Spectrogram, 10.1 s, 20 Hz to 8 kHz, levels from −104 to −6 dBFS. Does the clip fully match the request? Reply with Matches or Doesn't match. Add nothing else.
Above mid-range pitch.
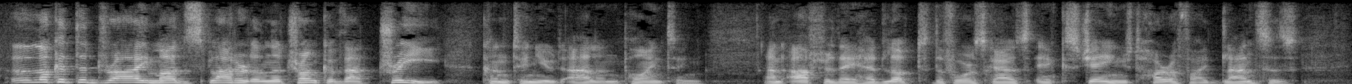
Doesn't match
